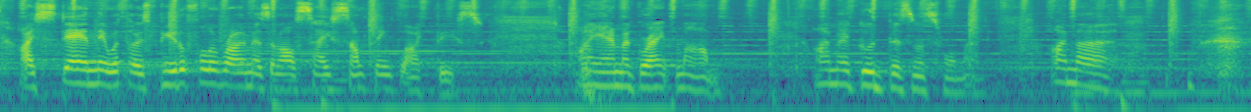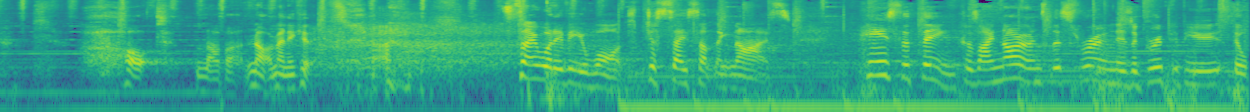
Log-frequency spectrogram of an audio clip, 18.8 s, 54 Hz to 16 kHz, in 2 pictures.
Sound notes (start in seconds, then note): 8.7 laughs; 11.9 audience laughs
